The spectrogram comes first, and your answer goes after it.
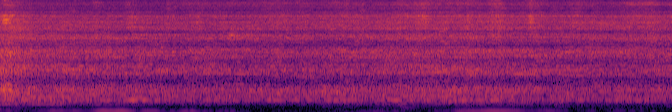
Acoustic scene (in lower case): bus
